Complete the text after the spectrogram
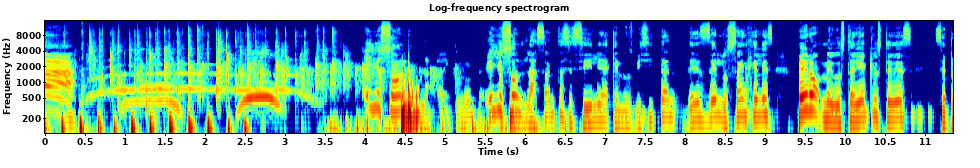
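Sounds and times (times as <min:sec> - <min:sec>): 
audience applause for guests: 0:00.0 - 0:04.9
speech: 0:04.2 - 0:11.3.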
